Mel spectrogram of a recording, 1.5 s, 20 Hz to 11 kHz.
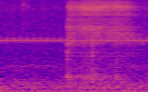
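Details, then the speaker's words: Tracheostomy suctioning demonstrated on a mannequin: a faint steady whine, then a sudden loud hissing rush as intermittent suction starts. The catheter is inserted about 4–5 inches and withdrawn with a circular motion. "so as I'm now I'm going to start suctioning as I'm suctioning I'm going to intermittent suction and make kind of a circular motion"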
